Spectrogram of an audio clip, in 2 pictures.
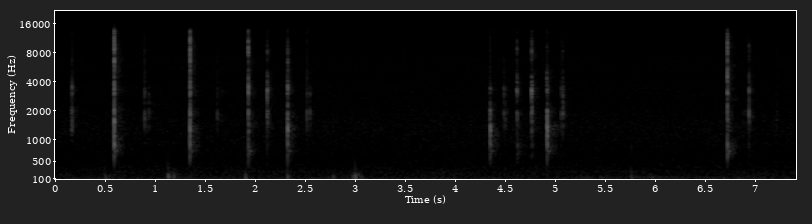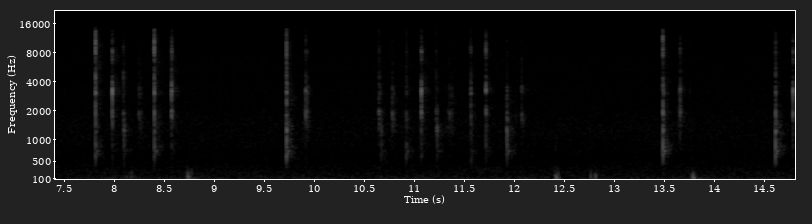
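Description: Fingertips tap and click the right-side face buttons of a hollow white plastic PS4 game controller resting on carpet. About two dozen short, dry, bright clicks arrive in irregular bursts, each dying away almost instantly over a quiet, faint low hum.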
